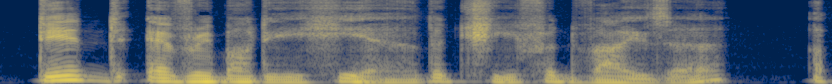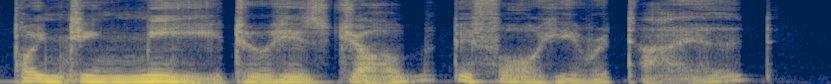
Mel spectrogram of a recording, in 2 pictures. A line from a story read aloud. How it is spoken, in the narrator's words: he asked softly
